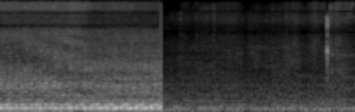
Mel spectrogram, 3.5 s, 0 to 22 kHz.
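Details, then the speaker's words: Mustang GT V8 just after a DIY oil change: deep, steady idle rumble with no ticking or knocking for about a second and a half; smooth running with fresh oil, normal idle. "When you hear it running really super sick and smooth like that, that's usually a pretty fresh set of oil right there."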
